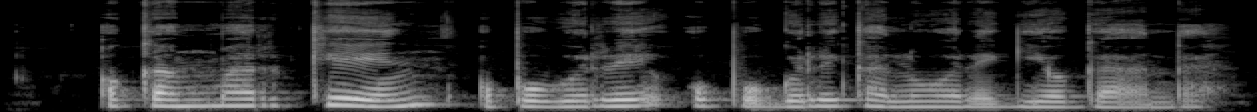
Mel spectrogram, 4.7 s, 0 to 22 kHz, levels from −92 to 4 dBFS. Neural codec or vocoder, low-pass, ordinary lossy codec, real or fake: none; none; none; real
